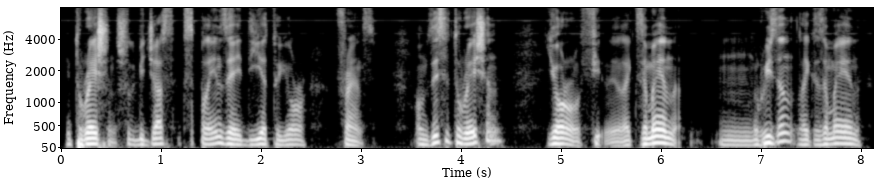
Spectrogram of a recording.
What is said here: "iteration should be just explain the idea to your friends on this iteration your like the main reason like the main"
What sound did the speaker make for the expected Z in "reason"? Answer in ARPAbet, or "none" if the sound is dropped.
Z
